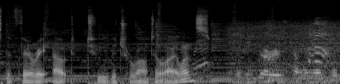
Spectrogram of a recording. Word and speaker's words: Toronto: You don't pronounce this the the back T if you want to sound like a local but Toronto.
